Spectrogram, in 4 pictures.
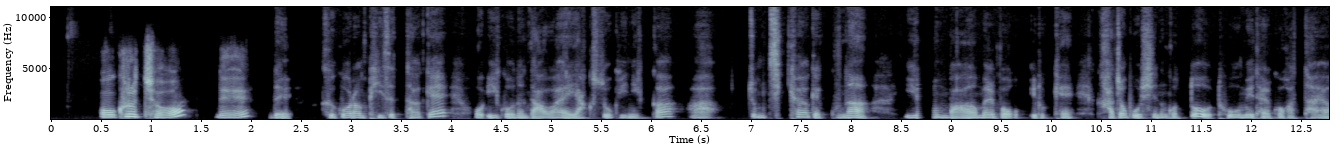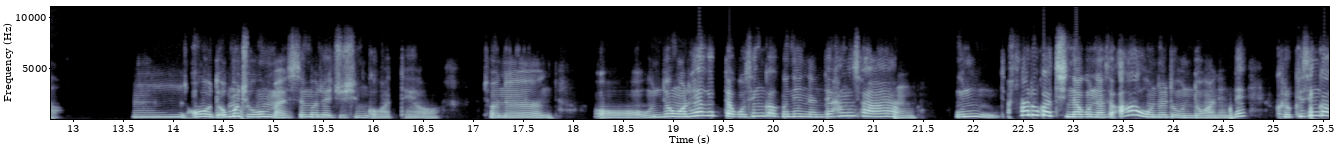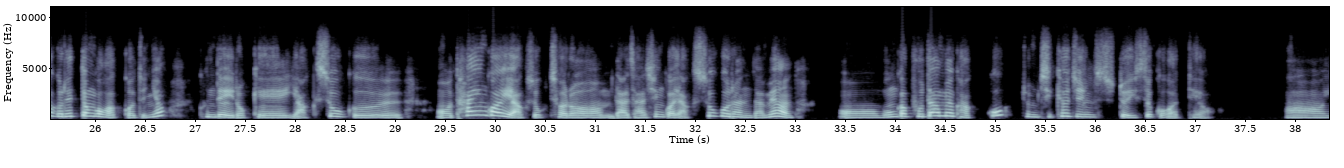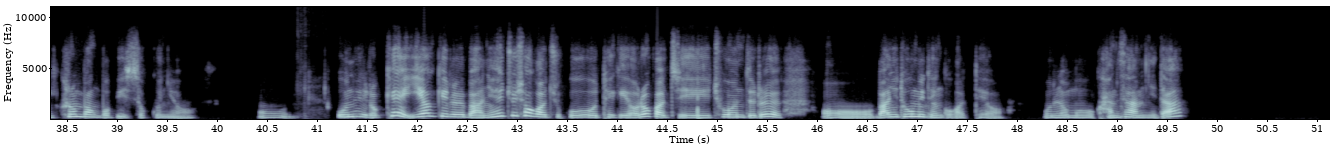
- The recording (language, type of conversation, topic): Korean, advice, 일상에서 작은 운동 습관을 어떻게 만들 수 있을까요?
- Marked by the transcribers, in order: distorted speech; tapping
